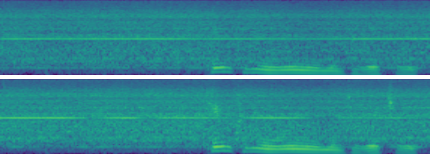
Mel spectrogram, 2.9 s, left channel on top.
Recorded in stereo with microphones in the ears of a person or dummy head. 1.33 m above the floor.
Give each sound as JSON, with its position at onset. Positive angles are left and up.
{"t": 1.4, "sound": "a man speaking", "side_deg": -45}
